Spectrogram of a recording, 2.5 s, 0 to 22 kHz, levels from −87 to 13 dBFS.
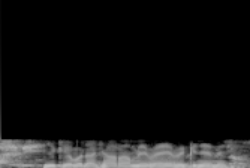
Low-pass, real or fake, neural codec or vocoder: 3.6 kHz; real; none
